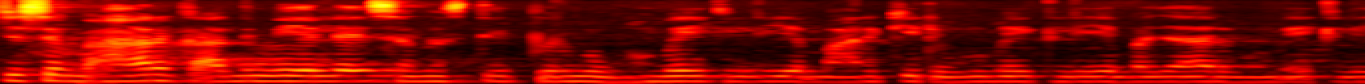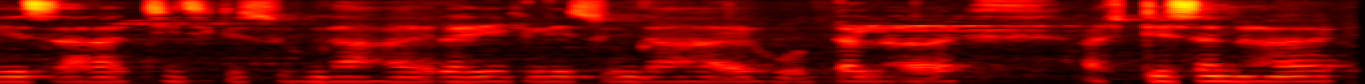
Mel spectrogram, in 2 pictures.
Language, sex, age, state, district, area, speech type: Maithili, female, 30-45, Bihar, Samastipur, rural, spontaneous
